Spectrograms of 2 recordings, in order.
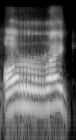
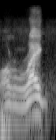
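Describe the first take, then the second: First: The r is strong with a heavy trill. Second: The r is soft with a light trill. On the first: The speaker calls it wrong. "jangan alright, enggak" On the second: The speaker calls it right. "alright kayak gitu aja tuh. Lembut ya"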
